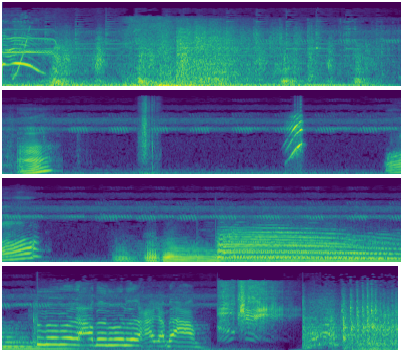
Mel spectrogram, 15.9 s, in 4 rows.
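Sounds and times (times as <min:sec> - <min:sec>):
high insect-like chirping: 0:03.8 - 0:15.0
sharp click: 0:05.4 - 0:05.6.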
